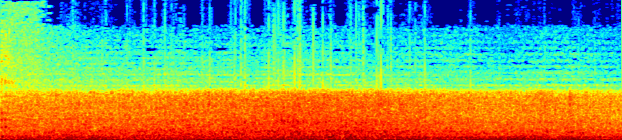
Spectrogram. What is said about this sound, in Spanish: Y mientras lo hacía, el niño escuchó un fuerte estruendo. El agua del río irrumpió a través del dique hacia la pequeña villa.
